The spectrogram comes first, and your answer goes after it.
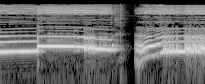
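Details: Basenji dog yodelling: clear, ringing tones stepping upward in held notes, then a brief silence and a rising, warbling slide that settles into a strained, sustained note.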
